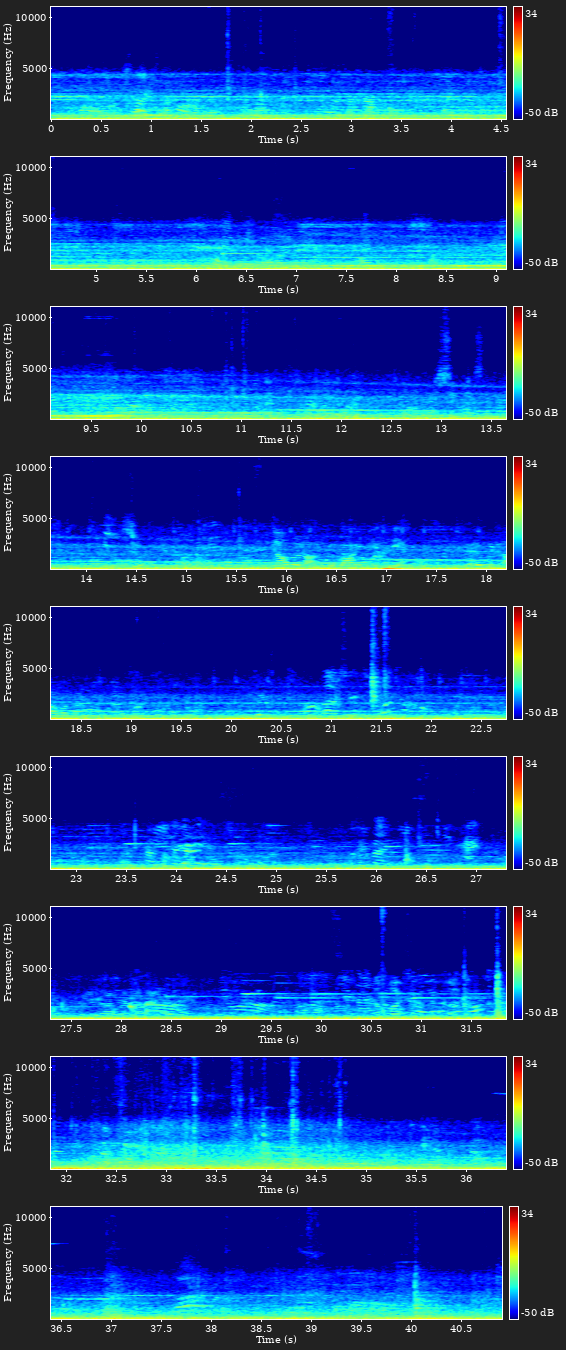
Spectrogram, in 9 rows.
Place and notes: walking in the Yuyuan Garden station, from Yuyuan Garden Station to East Nanjing Road Station, Binaural recording, Zoom H6+ Soundman OKM II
